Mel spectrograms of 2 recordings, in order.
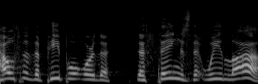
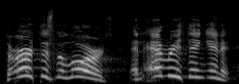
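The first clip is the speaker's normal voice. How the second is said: the verse called out louder and higher; louder each time; 5 semitones higher, 7 dB louder than usual. Retold or imitated. Pastor repeats the verse louder until they catch on. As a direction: press it home, louder. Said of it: "read the verse louder and louder".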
